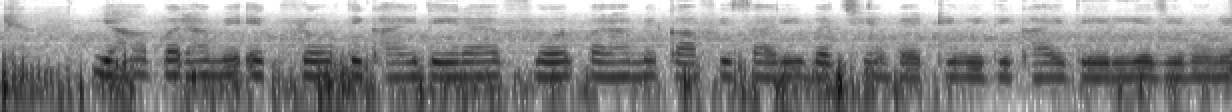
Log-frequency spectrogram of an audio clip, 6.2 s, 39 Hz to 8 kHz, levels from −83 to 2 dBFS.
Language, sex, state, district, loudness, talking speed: Hindi, female, Chhattisgarh, Korba, -20 LUFS, 225 wpm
